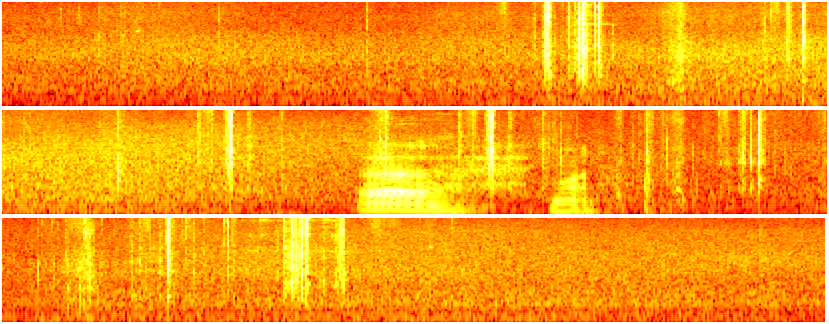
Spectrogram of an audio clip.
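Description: A rifle's metal parts click and rattle as it is handled.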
